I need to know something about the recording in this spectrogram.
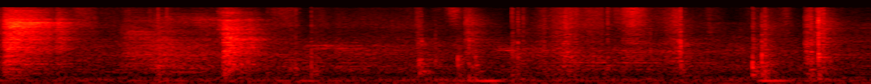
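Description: Small cardboard trading-card hobby boxes being handled, slid and set down on a table: a scattering of light knocks and rubs, about one every second.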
